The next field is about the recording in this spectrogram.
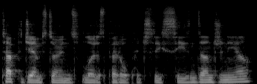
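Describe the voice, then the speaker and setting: A man with a notably low, deep voice talks through a card game. He is calm and analytical, walking through each play step by step in casual conversation. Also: fast. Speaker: streamer host. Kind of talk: casual gameplay chat.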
